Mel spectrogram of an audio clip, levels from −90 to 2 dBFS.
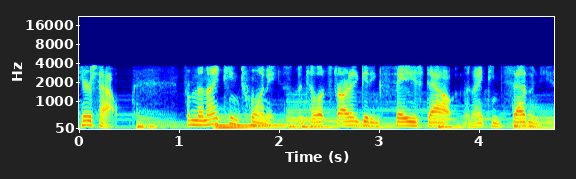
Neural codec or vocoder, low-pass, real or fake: autoencoder, 48 kHz, 128 numbers a frame, DAC-VAE, trained on Japanese speech; 3.6 kHz; fake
